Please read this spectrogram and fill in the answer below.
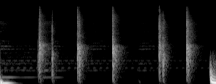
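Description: Electronic dance track in a breakdown: the bass and full beat cut off at the start, leaving about seven sharp clap-like percussion hits in an uneven rhythm over a faint held synth tone.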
